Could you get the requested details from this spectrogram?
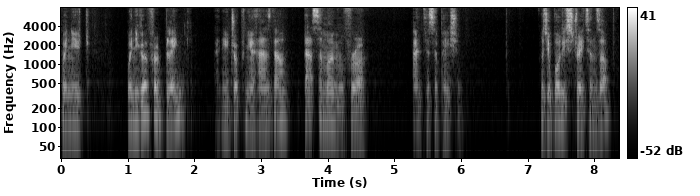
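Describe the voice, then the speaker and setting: A man's voice: fairly low pitch, fairly bright tone, slight background noise, low-quality recording. A man hosting a live stream, giving casual, friendly feedback on animation and acting out the movements as he explains. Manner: friendly, joking asides to chat.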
